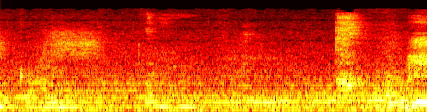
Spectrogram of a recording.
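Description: Near silence in a small room, with a faint murmured voice and a short breath near the end.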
